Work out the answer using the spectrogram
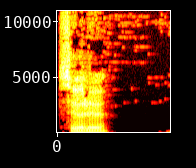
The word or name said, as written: szolo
